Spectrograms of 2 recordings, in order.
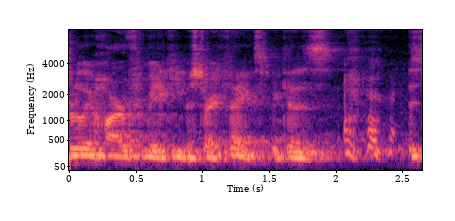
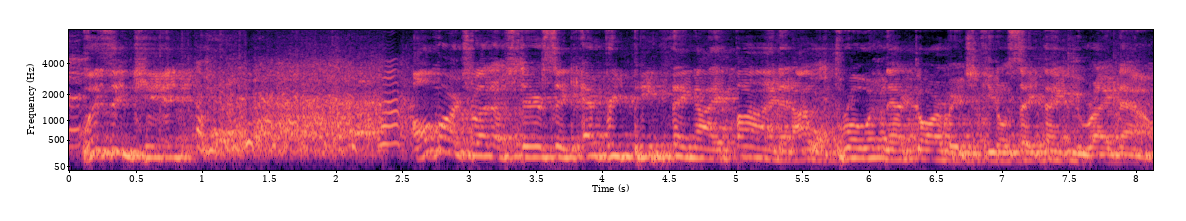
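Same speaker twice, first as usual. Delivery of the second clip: higher, laughing fake-stern dad warning; mock stern dad threat; 8 semitones higher than usual. Dad half-jokingly threatens his daughter, mock stern with laughter.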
